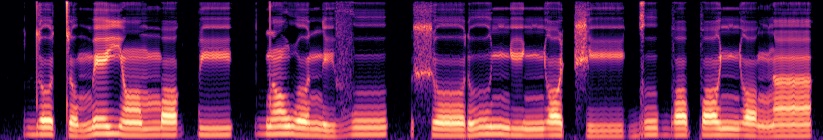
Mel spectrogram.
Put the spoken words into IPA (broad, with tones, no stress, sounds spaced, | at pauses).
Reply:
d o˧ t o˨ m e˦ j ɔ̃˦ m ɔ˦ k͡p i˦ | d ɔ̃˦ w o˧ n i˨ v u˦ | ʃ o˧ ɾ u˦ ɲ i˧ ɲ ɔ˦ t͡ʃ iː˨ ɡ u˦ b ɔ˦ p ɔ˦ ɲ ɔ˦˨ ŋ ã˦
